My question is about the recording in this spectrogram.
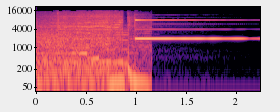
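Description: Electronic outro music with a heavy beat that cuts off about a second in, as a single bright ding sounds and rings on after it.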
